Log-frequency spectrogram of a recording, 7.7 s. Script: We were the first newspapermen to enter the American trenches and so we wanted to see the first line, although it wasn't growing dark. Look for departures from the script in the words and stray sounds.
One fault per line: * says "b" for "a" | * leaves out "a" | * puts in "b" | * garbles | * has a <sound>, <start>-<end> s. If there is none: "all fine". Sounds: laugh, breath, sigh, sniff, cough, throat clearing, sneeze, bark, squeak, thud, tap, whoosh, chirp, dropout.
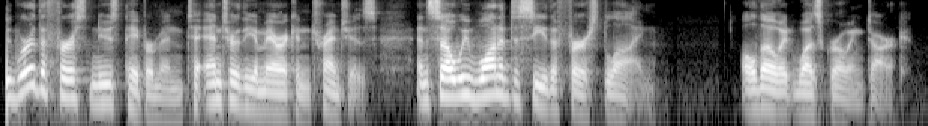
* says "was" for "wasn't"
